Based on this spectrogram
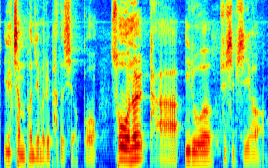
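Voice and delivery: slow, earnest pastoral prayer; closing prayer. Acted. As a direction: pour it out before God, slowly.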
